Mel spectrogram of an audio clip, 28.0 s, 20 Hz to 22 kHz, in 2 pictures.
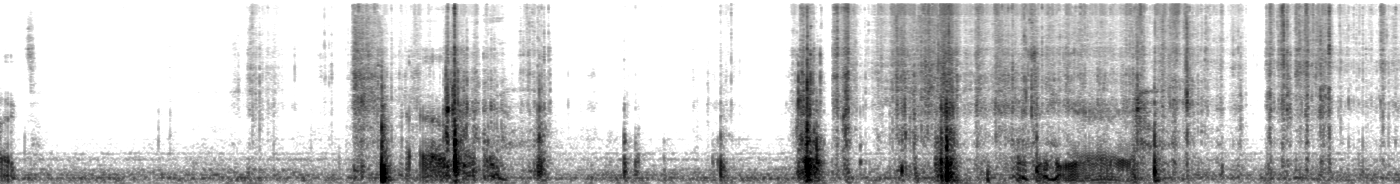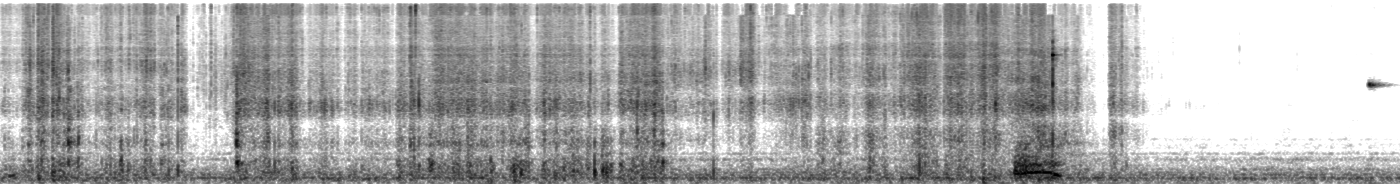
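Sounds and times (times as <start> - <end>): packaging crinkling and rustling: 2.3 - 6.4, 7.0 - 26.6.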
